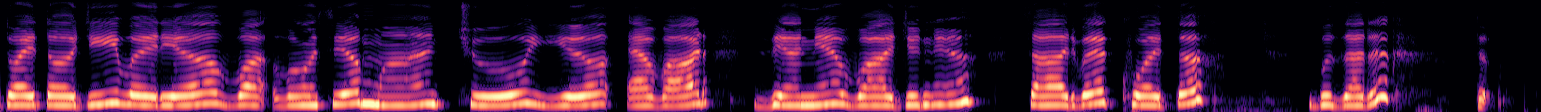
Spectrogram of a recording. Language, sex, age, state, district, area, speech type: Kashmiri, female, 18-30, Jammu and Kashmir, Pulwama, rural, read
